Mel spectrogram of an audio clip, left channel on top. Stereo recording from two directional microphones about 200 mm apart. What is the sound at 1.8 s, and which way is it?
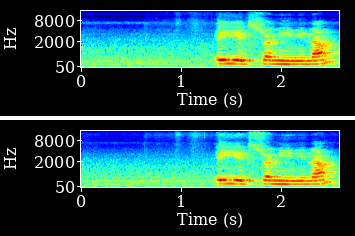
Speech, 20° left (ahead or behind).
